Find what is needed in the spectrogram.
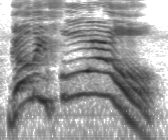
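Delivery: very high, slow drawn-out howl. A narrator's reading. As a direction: stretch the name into a howl. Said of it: "Bunny howled".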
